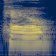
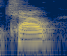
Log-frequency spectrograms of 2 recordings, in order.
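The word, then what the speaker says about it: Chao: And then a little section here about how to breed the perfect Chow, I believe they're pronounced as, not KO, it's a Chow, in Sonic Adventure.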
